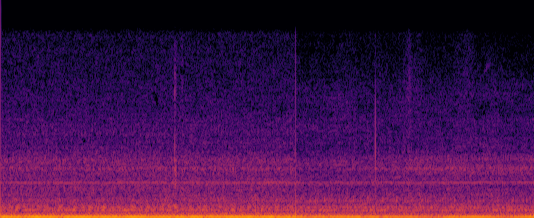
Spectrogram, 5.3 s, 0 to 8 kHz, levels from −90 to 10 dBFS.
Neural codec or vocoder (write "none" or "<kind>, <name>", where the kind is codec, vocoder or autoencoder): vocoder, BigVGAN v2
